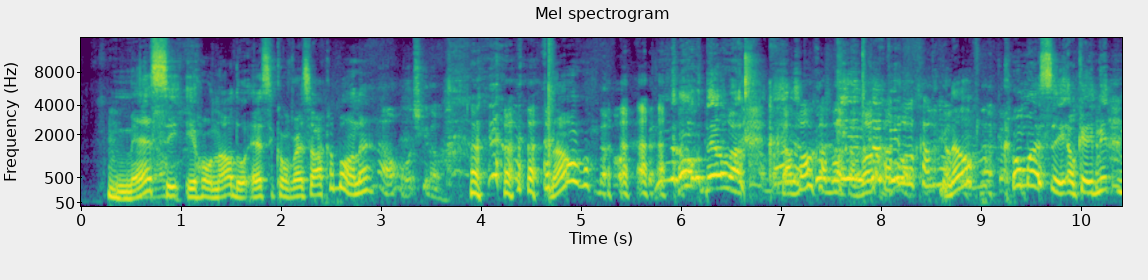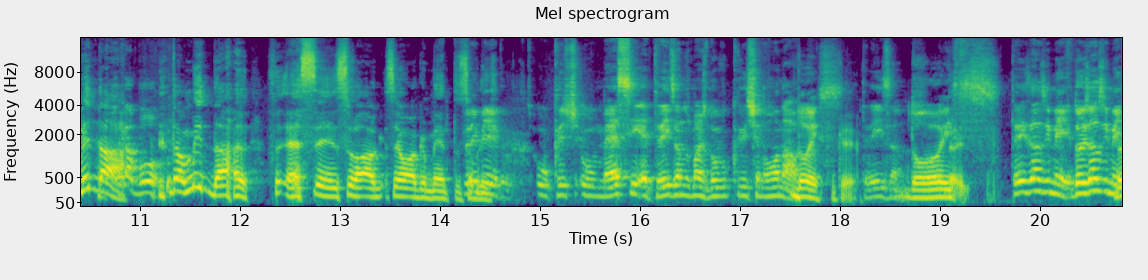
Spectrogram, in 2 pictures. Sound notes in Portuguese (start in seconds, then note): 4.0 risadas; 9.0 risadas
